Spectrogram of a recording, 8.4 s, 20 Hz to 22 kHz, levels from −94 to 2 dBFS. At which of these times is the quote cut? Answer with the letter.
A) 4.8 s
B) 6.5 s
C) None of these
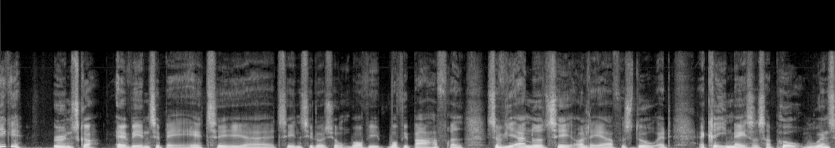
C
